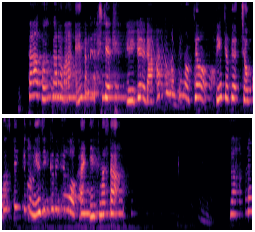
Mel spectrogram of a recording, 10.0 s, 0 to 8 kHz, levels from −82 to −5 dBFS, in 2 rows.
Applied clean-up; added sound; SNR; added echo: neural mask model DeepFilterNet 3.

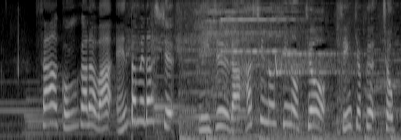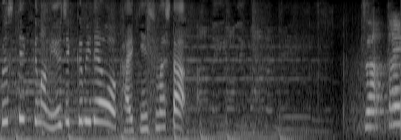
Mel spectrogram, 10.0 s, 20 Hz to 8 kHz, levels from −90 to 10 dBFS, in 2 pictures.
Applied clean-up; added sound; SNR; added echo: none; none; none; none.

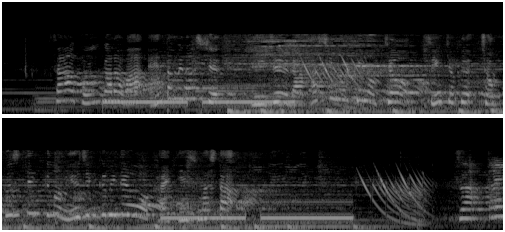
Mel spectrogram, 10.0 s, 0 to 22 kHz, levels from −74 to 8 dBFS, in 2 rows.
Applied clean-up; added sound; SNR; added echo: none; Keyboard (musical); 4 dB; reverberation time 2.5 s.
